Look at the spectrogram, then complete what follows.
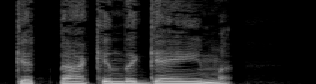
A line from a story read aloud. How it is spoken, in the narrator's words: a little voice inside her to scream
